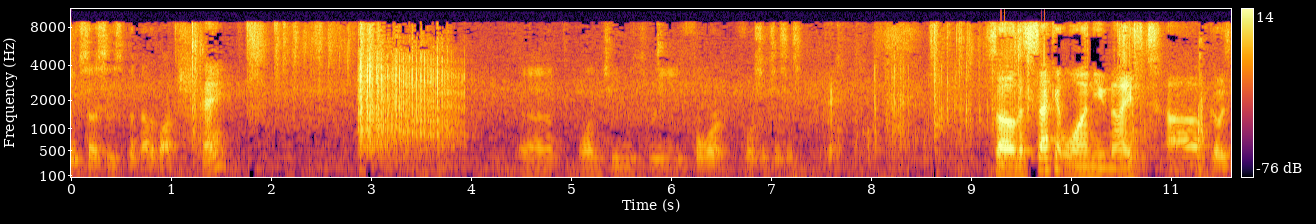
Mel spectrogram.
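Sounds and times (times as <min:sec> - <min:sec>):
speech: 0:00.1 - 0:02.1, 0:04.5 - 0:08.2, 0:09.2 - 0:11.5
dice clattering across a hard surface: 0:02.7 - 0:04.0, 0:08.0 - 0:09.6.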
